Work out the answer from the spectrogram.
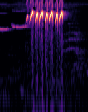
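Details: Ashy tailorbird singing sharply, recorded as a lure to make birds respond: a faint thin whistle, then a loud rapid series of about seven crisp, high, clipped notes.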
